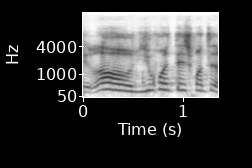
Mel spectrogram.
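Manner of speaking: lightly hammed-up polite host; mock over-politeness. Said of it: "they're over polite down here".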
